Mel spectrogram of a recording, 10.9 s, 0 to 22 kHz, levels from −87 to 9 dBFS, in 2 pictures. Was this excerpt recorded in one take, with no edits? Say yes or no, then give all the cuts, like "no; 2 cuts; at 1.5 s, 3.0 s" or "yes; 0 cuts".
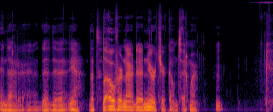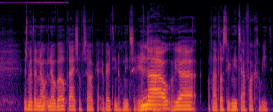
no; 4 cuts; at 1.0 s, 2.1 s, 6.0 s, 8.1 s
